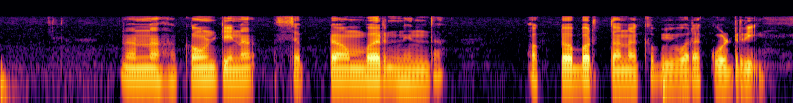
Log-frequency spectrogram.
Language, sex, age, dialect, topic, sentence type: Kannada, male, 25-30, Central, banking, question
